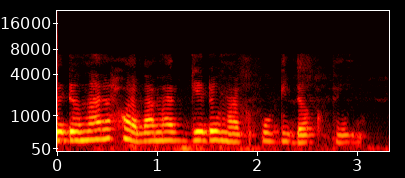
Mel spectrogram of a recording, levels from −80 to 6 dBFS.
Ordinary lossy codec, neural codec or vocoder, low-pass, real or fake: none; codec, 16 kHz, 2 kbps, FreqCodec, smaller model; 7.2 kHz; fake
